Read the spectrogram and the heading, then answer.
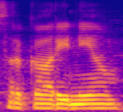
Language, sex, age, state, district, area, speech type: Punjabi, male, 45-60, Punjab, Jalandhar, urban, spontaneous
